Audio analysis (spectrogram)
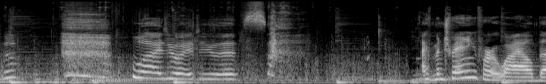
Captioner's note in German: lacht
